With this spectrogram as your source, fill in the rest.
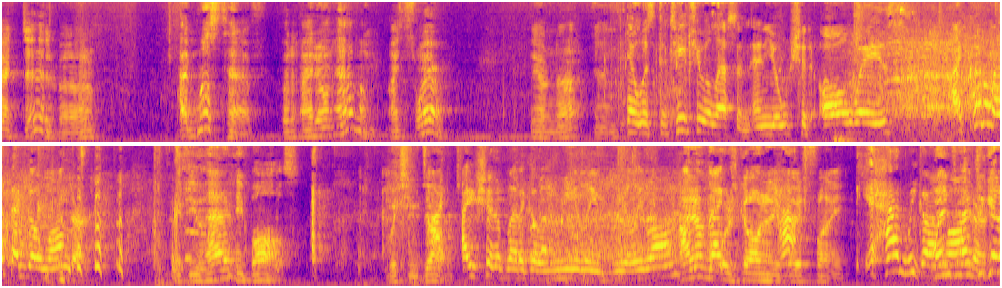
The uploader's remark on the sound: coming to you LIVE form the Pebble Beach Concours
